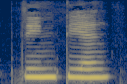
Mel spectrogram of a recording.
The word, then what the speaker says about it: 今天: 中国語で今日は今という字に天国の天と書いて、人天と発音します。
